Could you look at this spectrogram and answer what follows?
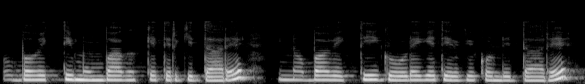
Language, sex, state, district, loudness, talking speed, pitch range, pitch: Kannada, female, Karnataka, Bangalore, -15 LUFS, 80 wpm, 195-210 Hz, 205 Hz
